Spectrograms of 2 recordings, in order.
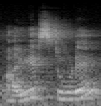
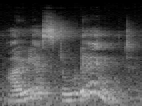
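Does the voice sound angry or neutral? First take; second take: angry; neutral. First: It is asked in an angry voice. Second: It is asked in a calm, neutral voice.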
